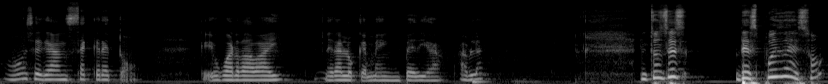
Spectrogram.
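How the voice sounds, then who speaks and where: Confessional woman, fairly high voice. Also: mellow. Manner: confessional, acts out remembered dialogue. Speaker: workshop speaker sharing her story. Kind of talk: personal testimony to an audience.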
